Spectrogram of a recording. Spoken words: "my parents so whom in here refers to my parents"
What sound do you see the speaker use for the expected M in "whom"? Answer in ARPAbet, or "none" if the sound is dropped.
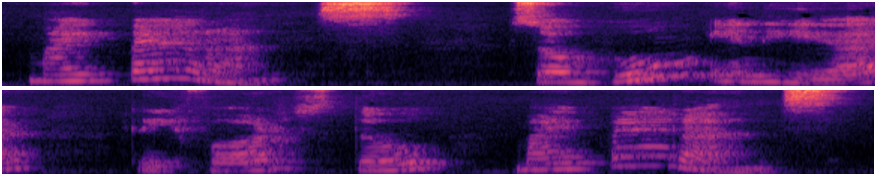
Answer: none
